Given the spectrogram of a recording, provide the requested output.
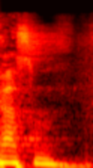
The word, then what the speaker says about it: JSM: Eh, Hasm, sí, Hasm. DJ Hasm.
